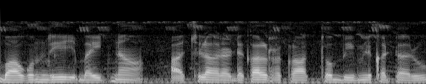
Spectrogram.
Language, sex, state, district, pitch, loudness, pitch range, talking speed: Telugu, male, Andhra Pradesh, Visakhapatnam, 105 Hz, -19 LUFS, 105-110 Hz, 110 wpm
